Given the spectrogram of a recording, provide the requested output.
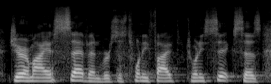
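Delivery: usual speaking voice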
